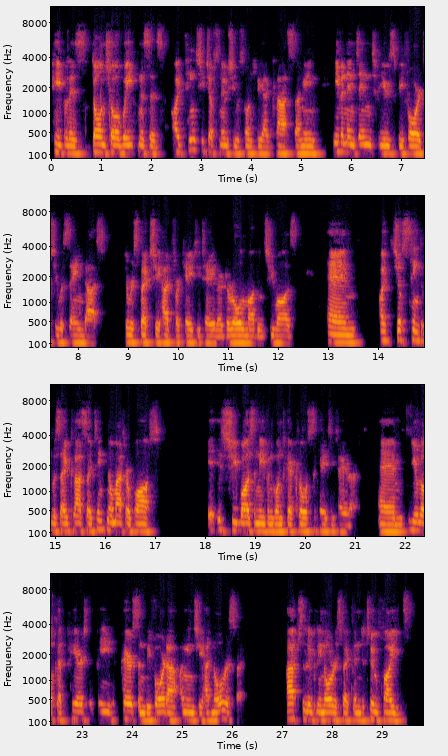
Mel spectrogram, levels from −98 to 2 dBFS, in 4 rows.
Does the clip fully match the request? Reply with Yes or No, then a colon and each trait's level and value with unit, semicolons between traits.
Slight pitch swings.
Yes: narrow, 2.1 semitones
